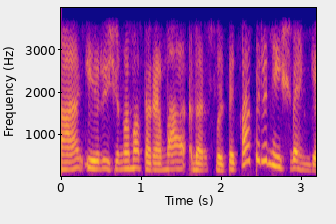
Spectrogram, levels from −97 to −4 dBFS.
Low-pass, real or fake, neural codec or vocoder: 3.6 kHz; fake; codec, 24 kHz, 3 kbps, HILCodec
